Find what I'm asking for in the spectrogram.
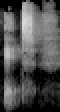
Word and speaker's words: et: And it's in Latin, it's pronounced et. In French, it's, you know, it's a silent T.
